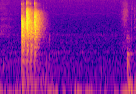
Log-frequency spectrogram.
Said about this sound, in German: Ich würfel jetzt erstmal. Also, ich würfel.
